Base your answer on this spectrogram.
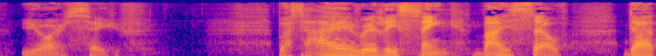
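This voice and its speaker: With a Quebec accent, a man talks at a very slow pace. His pitch is fairly high, and his intonation is lively. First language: French. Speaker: preacher. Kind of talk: sermon. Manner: halting.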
